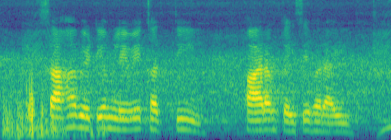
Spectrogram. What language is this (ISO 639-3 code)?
bho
